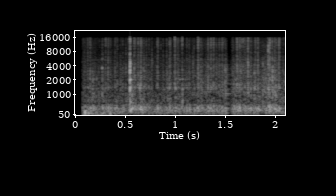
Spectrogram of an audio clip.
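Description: Child's tricycle with plastic wheels rolling over asphalt as it is pushed: a steady rattling rumble with a couple of sharp clicks.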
